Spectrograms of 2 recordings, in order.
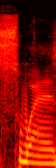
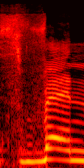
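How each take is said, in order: First: The name begins with an 'sw' sound. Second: The name begins with an 'sv' sound. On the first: The speaker calls it wrong. "not Swen" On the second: The speaker calls it right. "You say Sven"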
